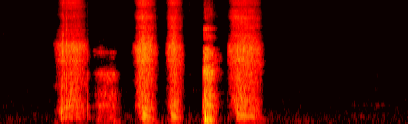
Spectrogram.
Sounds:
Sniff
